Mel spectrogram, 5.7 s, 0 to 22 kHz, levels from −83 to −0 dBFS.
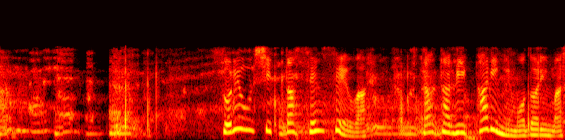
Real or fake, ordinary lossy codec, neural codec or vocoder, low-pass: fake; Opus, 24 kbps; codec, 16 kHz, 8 kbps, FunCodec, trained on LibriTTS, 25 frames a second; 5.4 kHz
